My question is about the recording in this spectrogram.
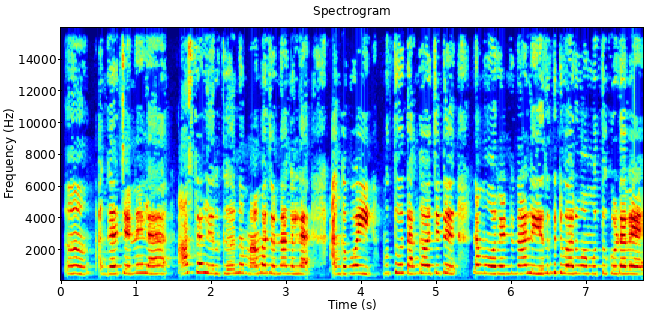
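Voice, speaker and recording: Lady doing a gentle consoling cartoon friend, really high voice. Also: monotone, a little fast. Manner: soothing, coaxing.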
